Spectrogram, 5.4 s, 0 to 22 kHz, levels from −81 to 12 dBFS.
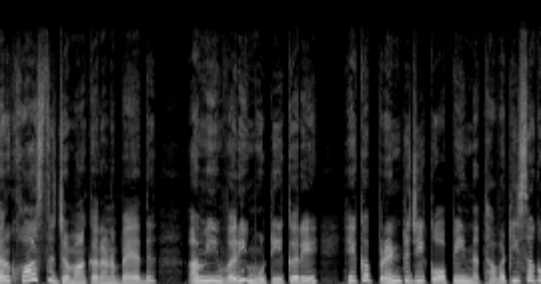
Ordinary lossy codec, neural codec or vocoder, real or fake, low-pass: none; none; real; 19.8 kHz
